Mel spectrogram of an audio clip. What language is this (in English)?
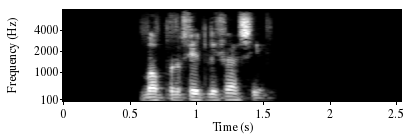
Catalan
